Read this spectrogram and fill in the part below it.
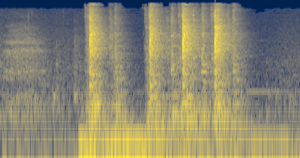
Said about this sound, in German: So klingt meine alte Schreibmaschine. Und da habe ich schon meine ersten Bücher geschrieben.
